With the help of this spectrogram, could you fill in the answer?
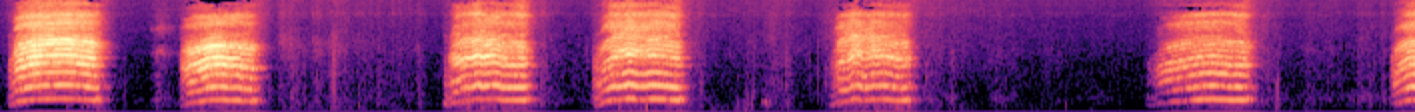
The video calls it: Oriental siamese cat voice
